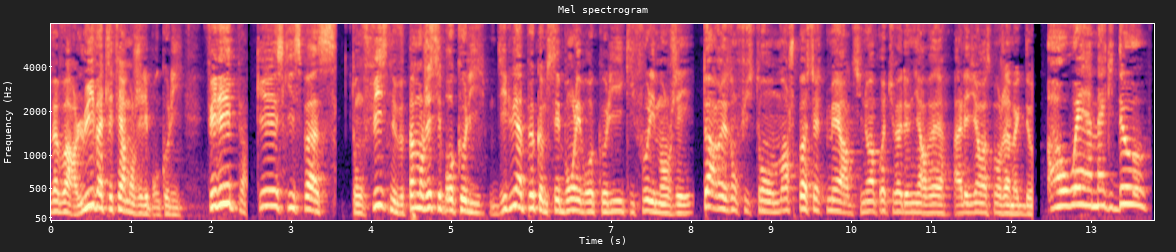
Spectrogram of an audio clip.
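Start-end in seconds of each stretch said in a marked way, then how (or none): 2.0-3.6 high, loud, slow call. Acted. Mum calls Philippe about the broccoli, loud. 12.5-13.7 high, slow delighted cry; thrilled. Acted. Son is thrilled about going to McDo.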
